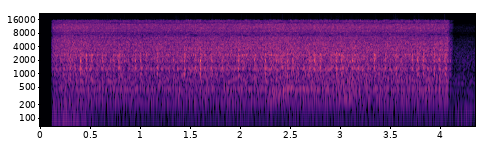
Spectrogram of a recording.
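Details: 2015 Hyundai Santa Fe engine: steady fast metallic knocking about four per second over an even idle, deep knock possibly worn bottom-end bearings; cause suspected, not confirmed.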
